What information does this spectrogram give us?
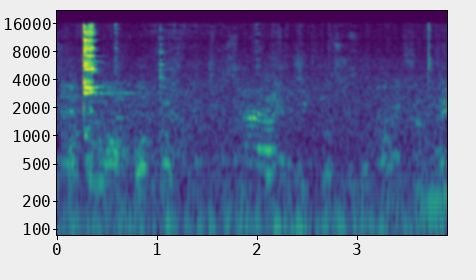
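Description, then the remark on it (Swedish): A single bright clink of glasses touching in a toast near the start, sharp, followed by low murmuring voices and background noise. “Tack. Skål. Skål. Igen.”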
